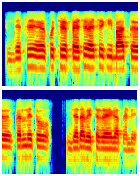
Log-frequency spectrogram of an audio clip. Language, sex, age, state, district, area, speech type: Hindi, male, 30-45, Uttar Pradesh, Chandauli, rural, conversation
